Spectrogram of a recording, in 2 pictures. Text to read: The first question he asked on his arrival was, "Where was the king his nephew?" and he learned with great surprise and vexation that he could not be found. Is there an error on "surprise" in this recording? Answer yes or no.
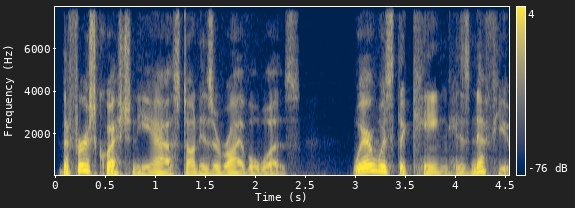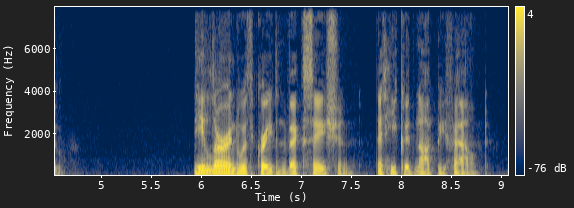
yes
